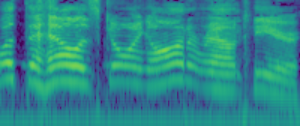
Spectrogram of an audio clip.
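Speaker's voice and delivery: high, loud scream at the top of the lungs. Retelling running out of their room, imitating themself screaming. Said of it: "I run out of my room screaming".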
